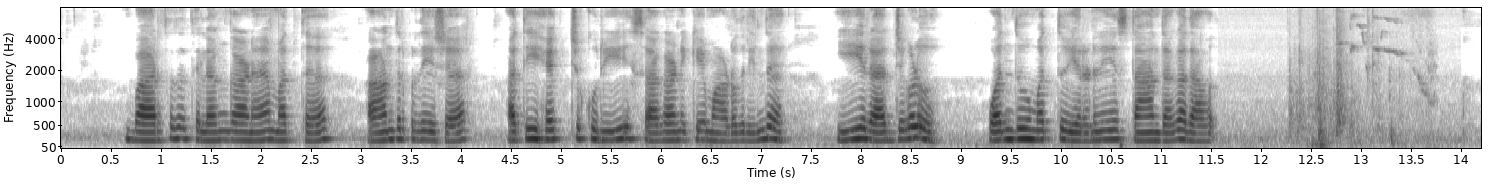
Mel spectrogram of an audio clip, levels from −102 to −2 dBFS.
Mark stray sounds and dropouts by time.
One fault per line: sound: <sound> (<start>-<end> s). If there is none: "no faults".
sound: squeak (12.3-13.8 s)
